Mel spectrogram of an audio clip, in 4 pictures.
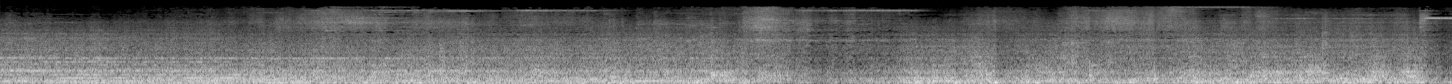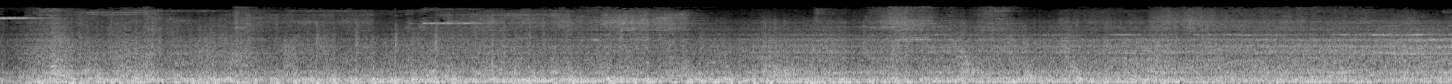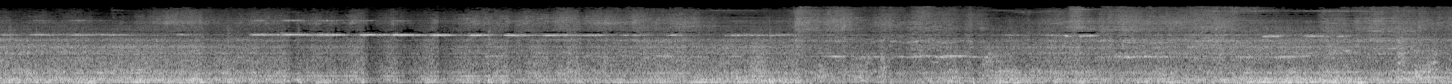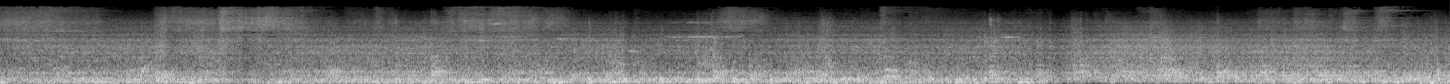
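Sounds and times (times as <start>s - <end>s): freight train wheels rattling: 1.4s - 58.0s
high wheel squeal: 27.9s - 44.2s.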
